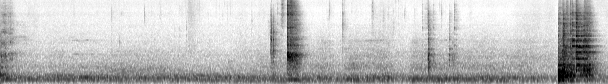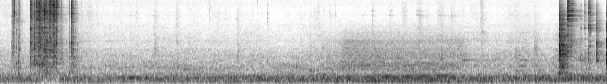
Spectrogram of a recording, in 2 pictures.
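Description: A metal fork clinking and scraping against a ceramic bowl as avocado flesh is scooped into it, with a few sharp clatters: one about six seconds in and a louder run around eleven to thirteen seconds in.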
